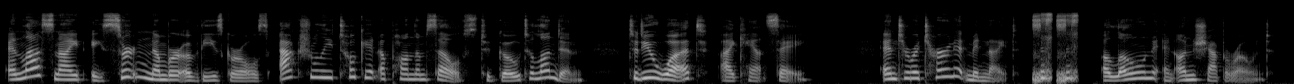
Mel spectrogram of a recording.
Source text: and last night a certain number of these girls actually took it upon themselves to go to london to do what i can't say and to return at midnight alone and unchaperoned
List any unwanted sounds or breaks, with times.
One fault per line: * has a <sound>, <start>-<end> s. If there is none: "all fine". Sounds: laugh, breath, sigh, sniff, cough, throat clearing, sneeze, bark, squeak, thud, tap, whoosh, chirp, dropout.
* has a laugh, 10.3-10.8 s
